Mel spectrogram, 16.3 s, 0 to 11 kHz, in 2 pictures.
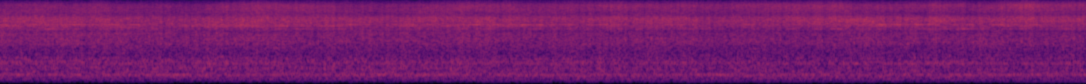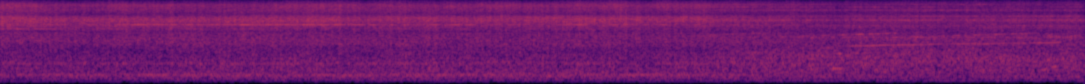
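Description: Airbus A380-800's four jet engines running at taxi power: a steady rushing roar with constant whine tones, and a faint rising whine near the end.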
